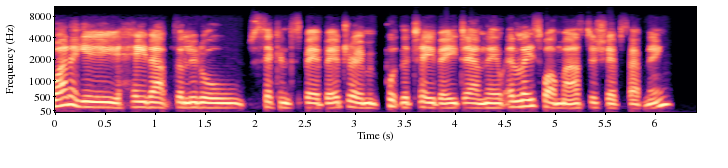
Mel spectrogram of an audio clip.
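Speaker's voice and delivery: ordinary talk, nothing marked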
